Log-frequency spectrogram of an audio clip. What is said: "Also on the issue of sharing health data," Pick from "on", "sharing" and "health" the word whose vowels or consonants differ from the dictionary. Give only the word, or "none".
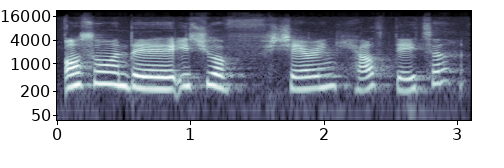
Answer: none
